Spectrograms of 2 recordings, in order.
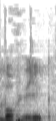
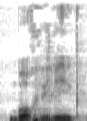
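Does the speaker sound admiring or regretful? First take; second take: regretful; admiring. First: It is said in a regretful, resigned tone. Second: It is said in an admiring, delighted tone. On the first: The speaker feels small and resents it. The speaker calls it wrong. "Если мы скажем эту истину из сожаления" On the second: The speaker humbly marvels at this truth. The speaker calls it right. "Человек смиренный восхищается"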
